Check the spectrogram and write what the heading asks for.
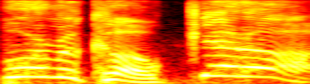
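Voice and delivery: put-on very high, shrill drill-sergeant scream at full lungs. Retelling how a skinny guy screamed at a kid: retelling a scream. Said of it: "would scream at the top of his lungs".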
